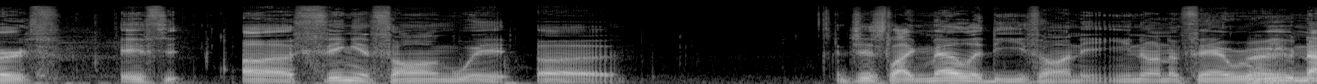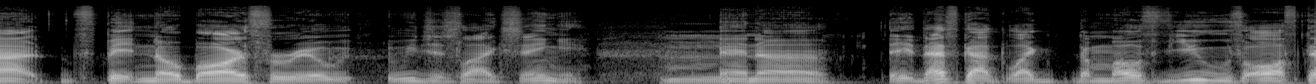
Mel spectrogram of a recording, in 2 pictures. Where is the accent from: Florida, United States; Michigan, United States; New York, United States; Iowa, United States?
Michigan, United States; Sumter; Sumter, Michigan. That's right. Where I grew up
